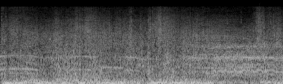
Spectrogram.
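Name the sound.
gunfire in the Dead Space video game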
